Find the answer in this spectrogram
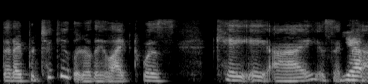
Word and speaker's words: Kai: I I don't know how to spell it, but one I picked up that I particularly liked was K AI. Is it Kai?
